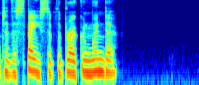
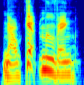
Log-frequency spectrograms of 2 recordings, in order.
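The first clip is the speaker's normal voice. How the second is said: growling; 3 semitones lower than usual. A narrator's reading. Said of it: "the sergeant growled".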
